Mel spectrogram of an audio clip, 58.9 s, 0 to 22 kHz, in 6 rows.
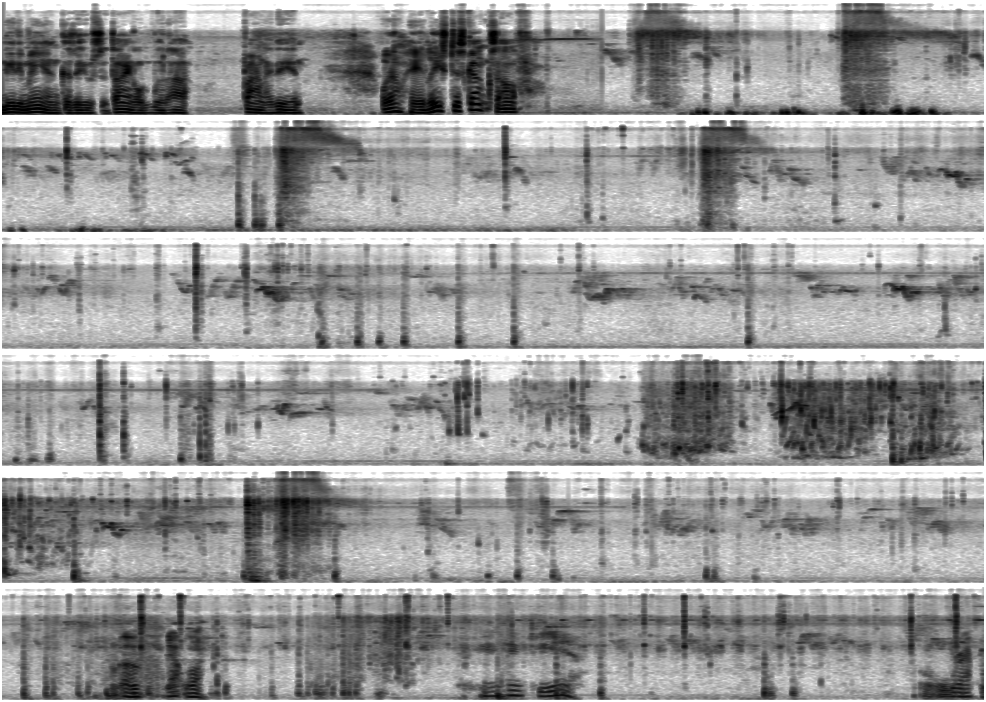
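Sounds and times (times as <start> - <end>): birds singing and chirping: 0.0 - 58.9
small clicks and knocks: 28.3 - 32.9, 39.9 - 58.8
water splashing and sloshing: 33.3 - 47.0, 47.6 - 58.9.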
